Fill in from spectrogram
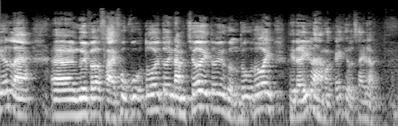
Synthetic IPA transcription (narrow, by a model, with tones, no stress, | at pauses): ḭ˧˥əlaː˨˩ | ʔəː˨˩ŋɨ˨˩əjvə̰ː˧˨faː˧˩jfʊ˨˩k͡p̚vṵ˧˨t̪o˧jt̪o˧jna˨˩mt͡ɕəː˧jt̪o˧jhɨ˧˩əŋt̪ʰṵ˧˨t̪ʰo˧jt̪ʰi˨˩ɗə˨˦jlaː˨˩m˨˩t̚kaː˨˦jk̚hi˧˩wsaː˧jlə˨˩m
